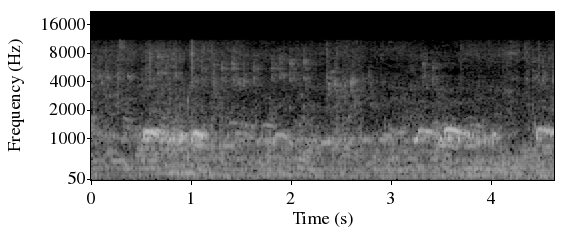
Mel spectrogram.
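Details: Indonesian contest zebra dove: short vibrating coo phrases in separate bursts, one near the start and another toward the end, with a quieter stretch between and soft background chatter.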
